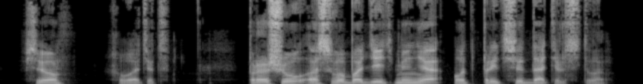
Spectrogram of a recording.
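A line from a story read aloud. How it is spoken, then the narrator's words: Gloomy. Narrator (Russian): мрачно сказал он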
